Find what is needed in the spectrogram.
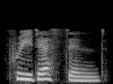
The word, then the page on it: predestined: prı’destınd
